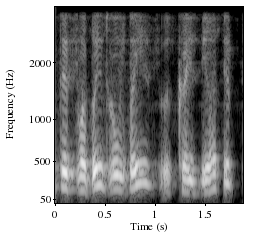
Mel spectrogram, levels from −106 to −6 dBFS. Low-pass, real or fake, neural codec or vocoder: 3.6 kHz; fake; codec, 16 kHz, 1 kbps, FunCodec, trained on LibriTTS, 50 frames a second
